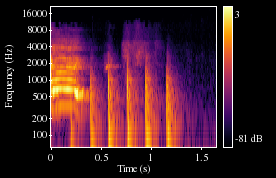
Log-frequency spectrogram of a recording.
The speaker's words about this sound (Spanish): Pero hay una condición. Yo tengo que escuchar que están tocando la puerta para yo tomar la decisión si abro o no abro.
